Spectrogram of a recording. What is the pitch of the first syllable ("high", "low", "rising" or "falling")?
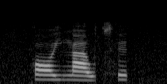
low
